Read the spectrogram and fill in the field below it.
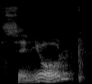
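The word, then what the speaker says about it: señor: of the way okay we start out here with si which hopefully you know is s okay so si we have an A which is a neat n yay and with a little squiggly oh no and the a a which is R so you get the word Senor which you know means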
